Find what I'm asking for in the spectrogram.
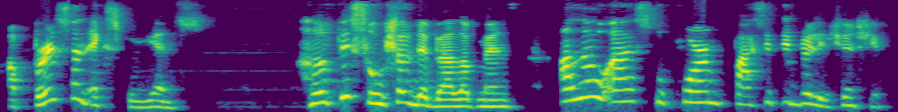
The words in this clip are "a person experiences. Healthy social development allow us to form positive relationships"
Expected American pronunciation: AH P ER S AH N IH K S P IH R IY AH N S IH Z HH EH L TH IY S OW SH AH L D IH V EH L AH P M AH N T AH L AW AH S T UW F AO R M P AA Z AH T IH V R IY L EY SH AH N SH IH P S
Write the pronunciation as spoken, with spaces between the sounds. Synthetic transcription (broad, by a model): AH P ER S AH N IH K S P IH R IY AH N S HH EH L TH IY S OW SH AH L D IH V EH L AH P M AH N T AH L AW AH S T UW F AO R M P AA S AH T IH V R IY L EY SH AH N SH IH P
